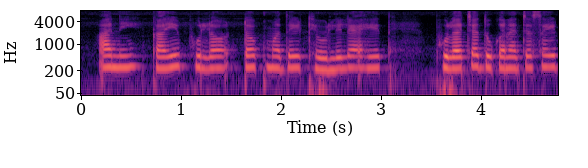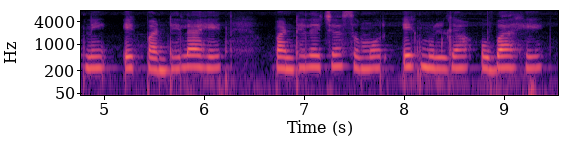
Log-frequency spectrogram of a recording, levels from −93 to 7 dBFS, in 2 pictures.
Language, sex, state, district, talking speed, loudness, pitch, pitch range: Marathi, female, Maharashtra, Chandrapur, 140 wpm, -32 LUFS, 240 Hz, 235-250 Hz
